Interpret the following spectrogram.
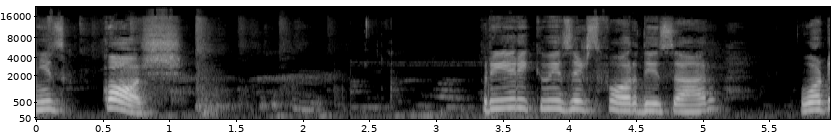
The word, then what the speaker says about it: cosh: Hyperbolic sine, proper pronunciation is shine, and hyperbolic cos, proper pronunciation is cosh.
